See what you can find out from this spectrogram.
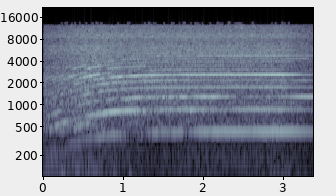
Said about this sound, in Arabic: هذه أصوات صفارات الأنذار التي تعلو مجددا هنا في ستيبانكيرت، صفارات تنبئ بسقوط قذائف على عاصمة ناغورني كاراباخ.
